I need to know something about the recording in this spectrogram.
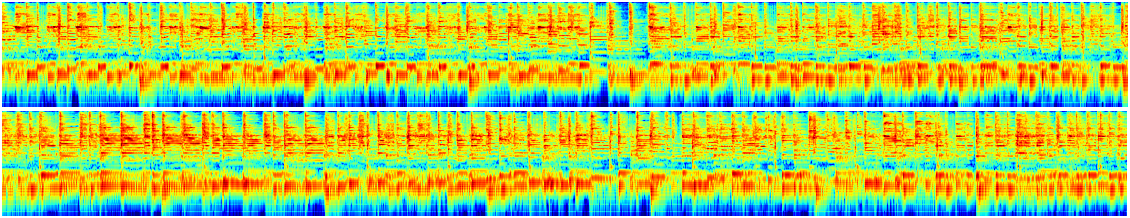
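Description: Tres solo: fast plucked melodic runs on the tres over the band's percussion, which keeps a steady beat.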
